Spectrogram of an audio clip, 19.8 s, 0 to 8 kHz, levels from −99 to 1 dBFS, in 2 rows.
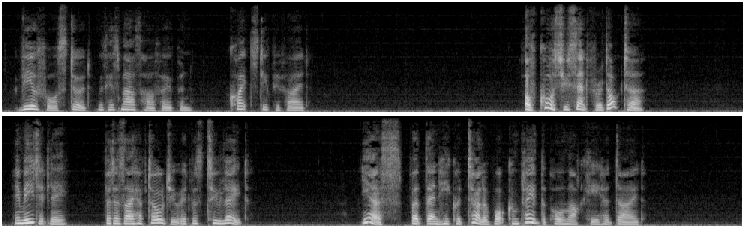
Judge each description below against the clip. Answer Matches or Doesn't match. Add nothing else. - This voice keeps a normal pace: Doesn't match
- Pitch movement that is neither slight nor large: Matches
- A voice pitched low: Doesn't match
